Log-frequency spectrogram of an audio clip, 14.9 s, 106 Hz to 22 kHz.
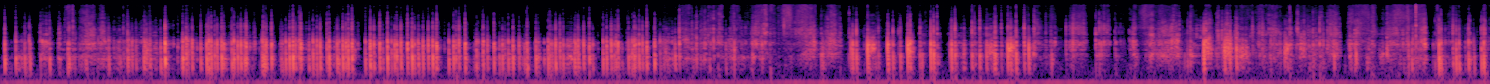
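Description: Long dark nails tap and scratch quickly along the faces and edges of a small, tall, hollow kraft cardboard box held up in both hands. The result is a dense, continuous stream of dry, papery clicks and scrapes centered in the mid-range around 1 kHz. Each hit dies away almost instantly over a faint, steady low hum.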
